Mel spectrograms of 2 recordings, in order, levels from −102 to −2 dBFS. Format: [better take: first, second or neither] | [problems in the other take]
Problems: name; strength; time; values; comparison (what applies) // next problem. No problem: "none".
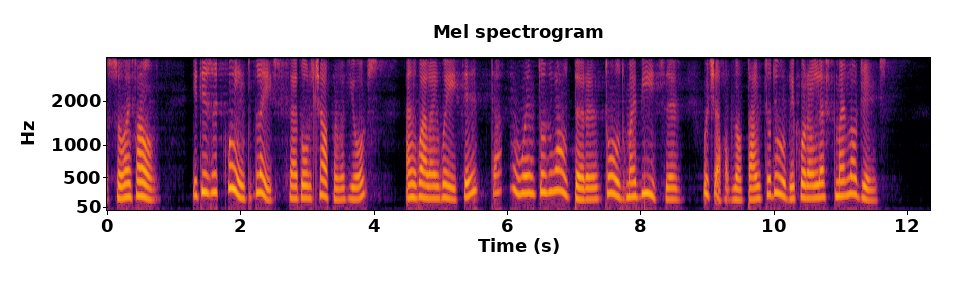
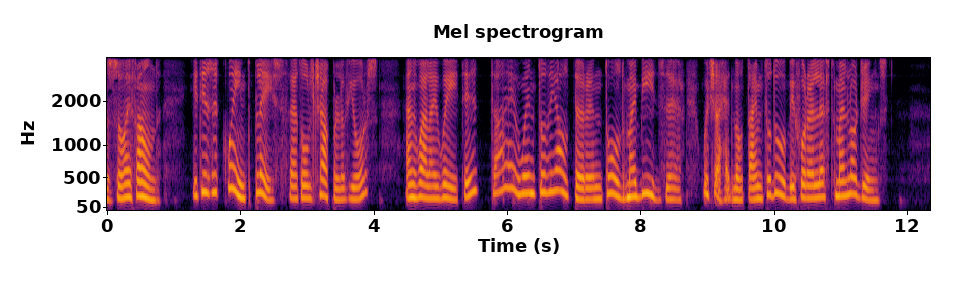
second | noise reduction (neural separator model SepFormer WHAMR!)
